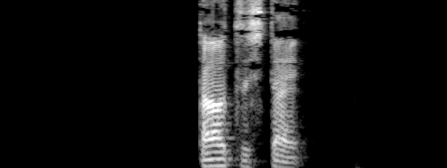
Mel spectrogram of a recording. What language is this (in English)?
Japanese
